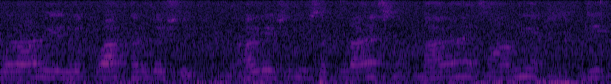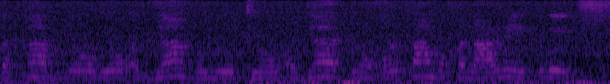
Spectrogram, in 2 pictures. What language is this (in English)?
Sindhi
